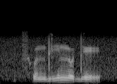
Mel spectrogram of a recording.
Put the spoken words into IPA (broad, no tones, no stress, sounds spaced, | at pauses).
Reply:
t͡sʰ ʊ n d i n ʊ d e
